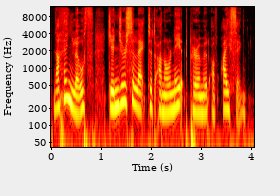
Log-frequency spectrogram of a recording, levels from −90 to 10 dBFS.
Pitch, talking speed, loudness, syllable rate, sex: 195 Hz, 135 wpm, -16 LUFS, 5.6 syllables/s, female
